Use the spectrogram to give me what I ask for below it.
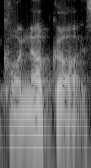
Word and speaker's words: Konopko: See, Konopko.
